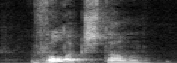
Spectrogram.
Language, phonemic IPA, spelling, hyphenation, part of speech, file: Dutch, /ˈvɔlk.stɑm/, volksstam, volks‧stam, noun, Nl-volksstam.ogg
- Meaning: a tribe, a clan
